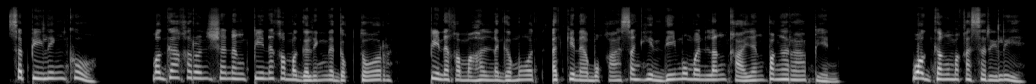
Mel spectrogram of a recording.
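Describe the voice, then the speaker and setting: A woman's voice: medium pitch, darkish tone, dry recording, clean studio sound, pitched above the performer's own voice, close to an everyday voice. A woman voicing a cold, haughty rich woman in an audio drama, mocking and condescending.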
